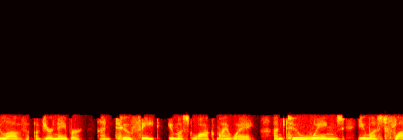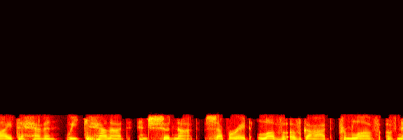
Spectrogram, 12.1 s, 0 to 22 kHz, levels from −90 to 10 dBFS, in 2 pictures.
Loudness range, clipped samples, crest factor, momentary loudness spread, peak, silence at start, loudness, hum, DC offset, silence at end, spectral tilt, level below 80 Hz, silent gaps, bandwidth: 2 LU; under 0.1%; 18 dB; 7 LU; -4 dBFS; 0 s; -20 LUFS; none; under 0.1%; 0 s; -3 dB/octave; -70 dBFS; none; 4.2 kHz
